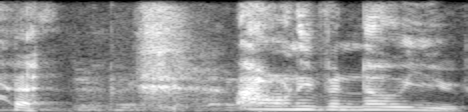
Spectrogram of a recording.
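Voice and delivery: high, slow, laughing mock indignation; laughing, stretched-out retold disbelief; incredulous comeback. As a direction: draw it out high, amused and offended. Retold retort to yelling coach.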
